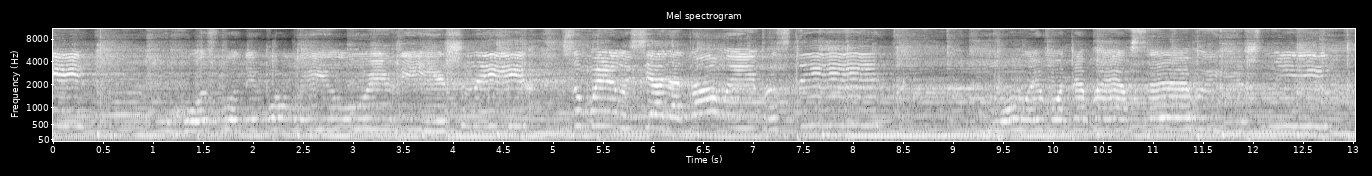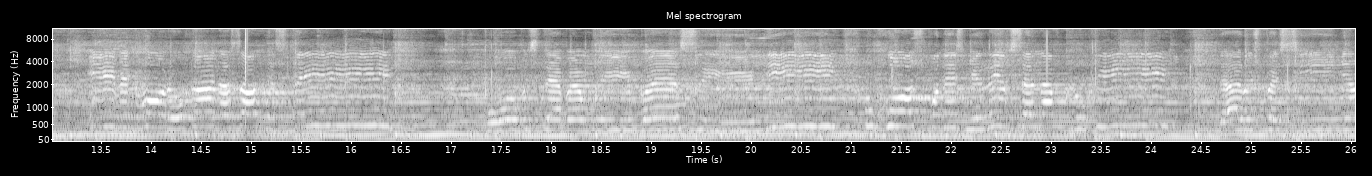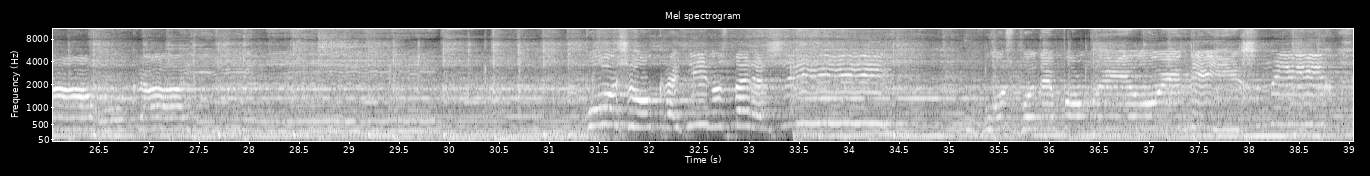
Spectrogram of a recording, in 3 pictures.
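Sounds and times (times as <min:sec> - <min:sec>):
girl singing into microphone: 0:00.0 - 0:30.4, 0:31.3 - 0:39.0
instrumental accompaniment: 0:00.0 - 0:31.6.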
